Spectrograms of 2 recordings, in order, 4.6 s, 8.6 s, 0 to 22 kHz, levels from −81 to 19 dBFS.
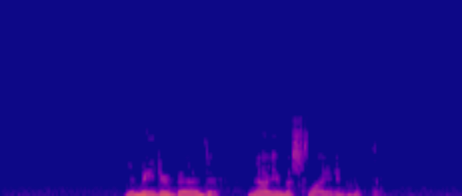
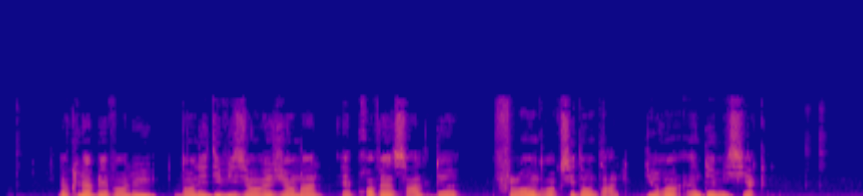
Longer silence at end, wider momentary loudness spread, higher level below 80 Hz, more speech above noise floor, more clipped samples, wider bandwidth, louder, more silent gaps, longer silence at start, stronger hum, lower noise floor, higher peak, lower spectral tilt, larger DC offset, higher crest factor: second, 0.85 s vs 1.1 s; first, 15 LU vs 9 LU; second, -76 dBFS vs -62 dBFS; first, 40 dB vs 35 dB; neither; second, 9 kHz vs 11.5 kHz; second, -37 LUFS vs -25 LUFS; neither; first, 1.25 s vs 0.6 s; neither; first, -76 dBFS vs -59 dBFS; second, -20 dBFS vs -8 dBFS; about the same, -6.5 dB/octave vs -5.5 dB/octave; neither; about the same, 18 dB vs 18 dB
